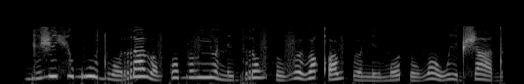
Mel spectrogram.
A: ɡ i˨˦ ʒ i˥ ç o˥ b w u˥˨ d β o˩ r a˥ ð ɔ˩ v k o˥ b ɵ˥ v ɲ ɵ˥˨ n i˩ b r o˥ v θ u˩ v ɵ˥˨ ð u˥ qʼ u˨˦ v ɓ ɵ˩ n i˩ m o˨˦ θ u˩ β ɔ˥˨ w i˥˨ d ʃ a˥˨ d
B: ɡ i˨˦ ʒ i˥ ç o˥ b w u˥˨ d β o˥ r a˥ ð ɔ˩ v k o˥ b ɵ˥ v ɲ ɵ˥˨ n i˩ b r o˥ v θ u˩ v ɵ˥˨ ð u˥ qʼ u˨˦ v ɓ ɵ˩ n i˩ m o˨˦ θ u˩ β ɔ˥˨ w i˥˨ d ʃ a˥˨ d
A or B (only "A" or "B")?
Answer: A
